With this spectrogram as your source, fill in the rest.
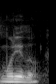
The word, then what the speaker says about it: Murillo: I was like, okay, it's Murillo.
